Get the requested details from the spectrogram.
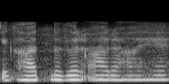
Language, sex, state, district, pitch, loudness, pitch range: Hindi, female, Bihar, Vaishali, 210 Hz, -15 LUFS, 210-215 Hz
